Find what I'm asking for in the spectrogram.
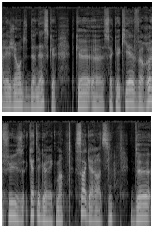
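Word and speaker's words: Kyiv: Pour marquer ce jalon, la présidente de la Commission européenne, Ursula von der Leyen, est à Kiev, on dit Kiev, je pense qu'on faudrait dire Kiev, on le prononce comme il faut en ukrainien, pour réitérer le soutien indéfectible de l'Union.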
